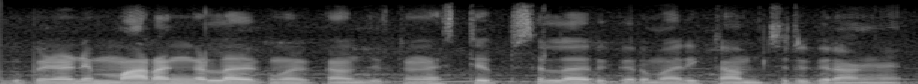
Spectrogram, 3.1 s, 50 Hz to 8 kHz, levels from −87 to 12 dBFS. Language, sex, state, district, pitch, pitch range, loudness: Tamil, male, Tamil Nadu, Nilgiris, 125 Hz, 120-135 Hz, -21 LUFS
